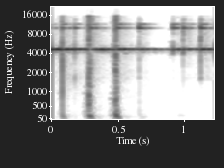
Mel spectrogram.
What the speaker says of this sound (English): we're going to invite the Fae to bless this podcast with this fairy bell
